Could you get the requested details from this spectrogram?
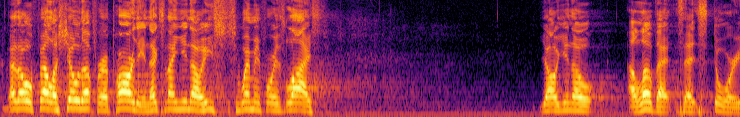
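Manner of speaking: loud, high punchline delivery; booming preacher savoring the joke; full-force preaching. Acted. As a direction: drive the laugh home to the congregation.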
